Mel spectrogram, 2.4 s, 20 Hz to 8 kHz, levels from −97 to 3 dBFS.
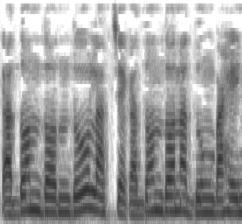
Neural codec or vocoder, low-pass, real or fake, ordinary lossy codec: none; 7.2 kHz; real; MP3, 32 kbps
